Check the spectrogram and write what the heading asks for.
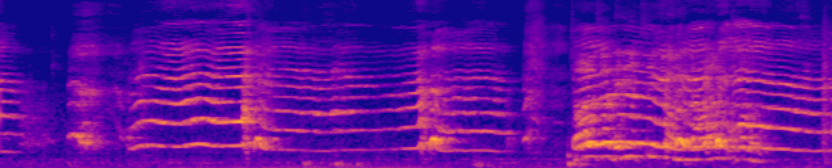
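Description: A young boy crying in a string of long, drawn-out wails, each a second or two long with short breaks between them. The loudest wail comes near the end.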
